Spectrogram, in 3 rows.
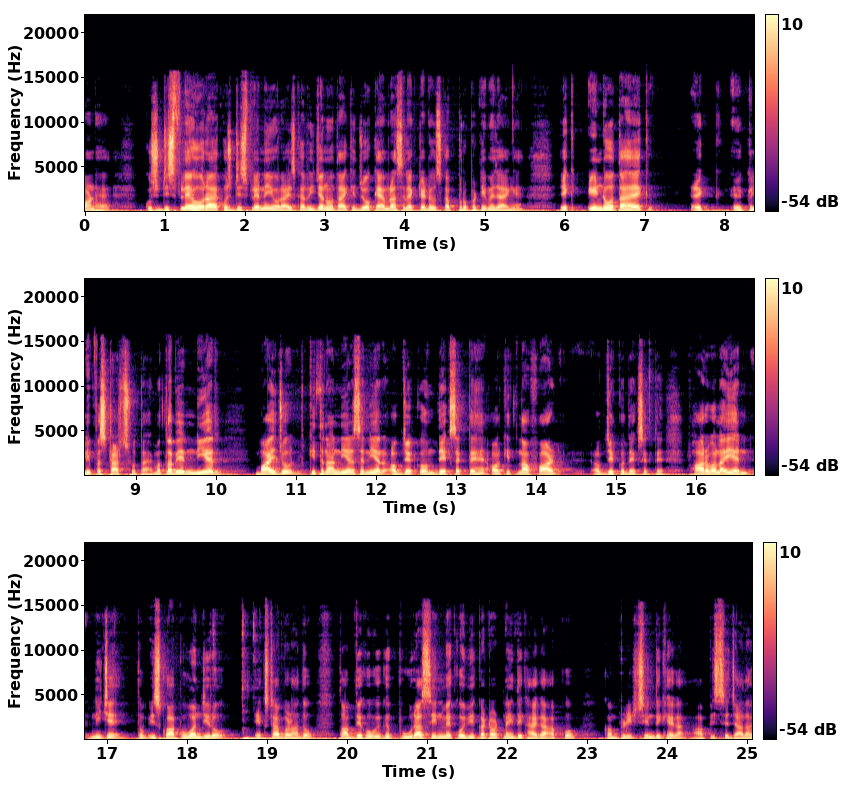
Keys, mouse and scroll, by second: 0.8-18.3 drag, 19.9-23.3 drag.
